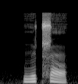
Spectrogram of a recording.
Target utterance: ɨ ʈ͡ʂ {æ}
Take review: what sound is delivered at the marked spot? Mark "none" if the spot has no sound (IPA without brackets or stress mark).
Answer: ɐ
